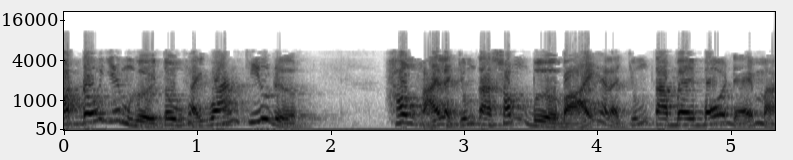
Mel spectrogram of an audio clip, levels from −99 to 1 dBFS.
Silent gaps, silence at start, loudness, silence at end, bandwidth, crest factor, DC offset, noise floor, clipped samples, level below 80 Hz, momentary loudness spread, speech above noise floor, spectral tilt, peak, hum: none; 0 s; -8 LUFS; 0 s; 11 kHz; 8 dB; 4%; -45 dBFS; 1%; -40 dBFS; 5 LU; 37 dB; -6 dB/octave; 0 dBFS; none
